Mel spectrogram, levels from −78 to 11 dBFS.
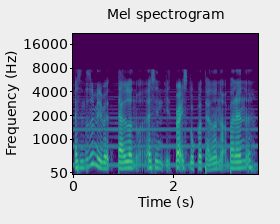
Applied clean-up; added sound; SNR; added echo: none; Wind instrument, woodwind instrument; 19 dB; none.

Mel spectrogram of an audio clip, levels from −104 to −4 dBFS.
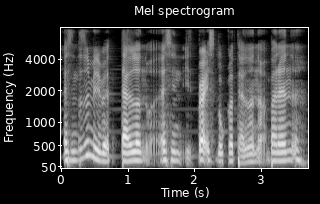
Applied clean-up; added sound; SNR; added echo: classical method log-MMSE.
